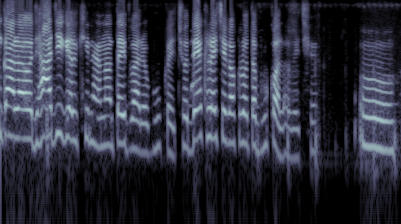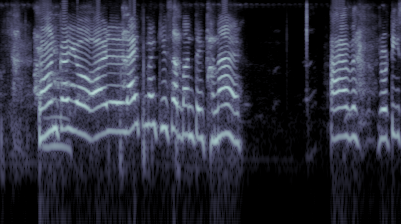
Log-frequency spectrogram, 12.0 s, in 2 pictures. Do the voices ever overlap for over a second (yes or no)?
no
